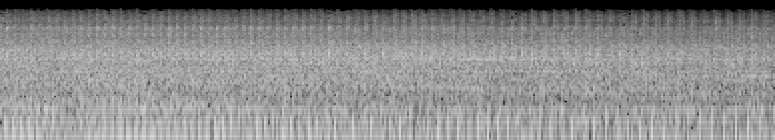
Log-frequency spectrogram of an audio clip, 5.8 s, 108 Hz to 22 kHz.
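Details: Honda GX340 single-cylinder in EZGO Workhorse golf cart repower, after verifying key start and kill switch shutoff: steady low thumping beat holding even rhythm, no misses or knocks. Normal idle.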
